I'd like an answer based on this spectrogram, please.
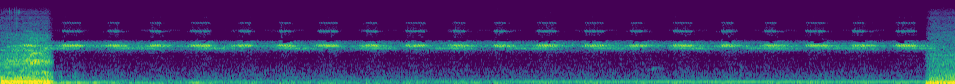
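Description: Cricket chirping sound effect: a steady, even run of chirps at about three a second, faint, starting abruptly about half a second in and cutting off just before the end. It is the usual comic "crickets" cue for waiting in silence.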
